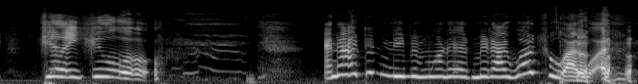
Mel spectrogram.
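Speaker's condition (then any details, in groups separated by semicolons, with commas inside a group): Dystonia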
